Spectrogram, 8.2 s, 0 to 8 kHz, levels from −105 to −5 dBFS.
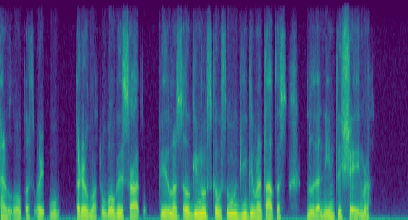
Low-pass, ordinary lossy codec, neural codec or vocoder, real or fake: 7.2 kHz; Opus, 16 kbps; autoencoder, 22.05 kHz, a latent of 192 numbers a frame, VITS, trained on many speakers; fake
